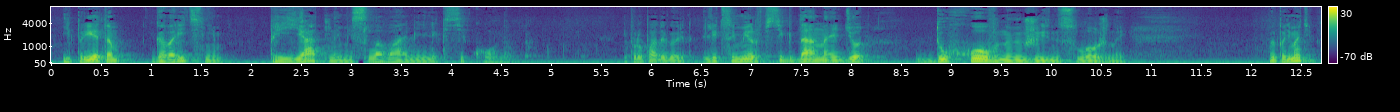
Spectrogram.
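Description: A man who is not a native Russian speaker giving a spiritual lecture, full of rhetorical questions and lively storytelling. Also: mid-range voice. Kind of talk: recorded religious lecture.

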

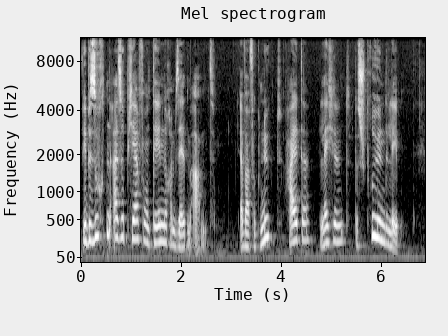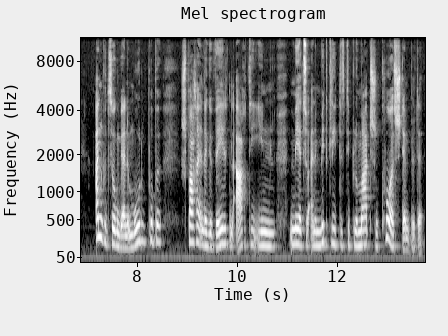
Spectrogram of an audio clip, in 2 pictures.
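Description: A woman's voice: fairly low pitch, lively intonation, moderate pace, warm tone. An actress playing a witty, persuasive worldly woman with a playful, wry manner, in a 1950s radio drama. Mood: wry narration. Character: witty, persuasive, worldly female adventurer telling her story. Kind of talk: 1950s German radio drama acting and narration.

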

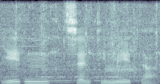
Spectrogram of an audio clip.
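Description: A man acting as a meticulous car-factory worker who narrates a scripted audio drama in a precise, deliberate manner. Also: mid-range voice, lively intonation, over music. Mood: methodical, absorbed.

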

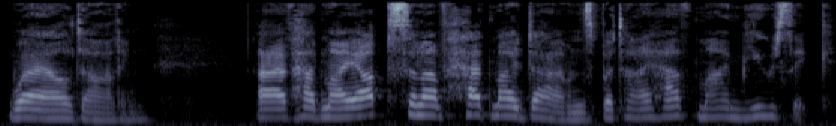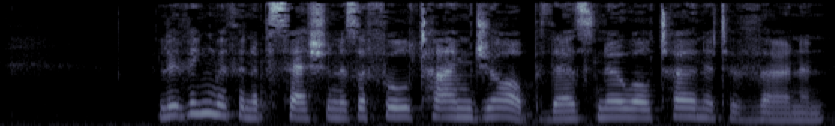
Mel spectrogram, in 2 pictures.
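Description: An actress playing a worldly, frank bohemian singer in a radio drama, with a British accent and a wry, direct manner. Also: female voice, lowish voice, a little slow, natural voice. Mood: worldly, urging.

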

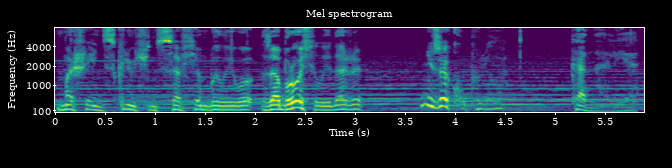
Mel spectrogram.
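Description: A stingy old landowner in a theatrical audio drama. He mutters and fusses suspiciously, his pitch leaping and sinking as he grumbles. Faint music sits behind him. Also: lively intonation, brisk. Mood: fussy, grumbling. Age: older. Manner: muttering, fussy, exclamatory, drifting into grumbles.

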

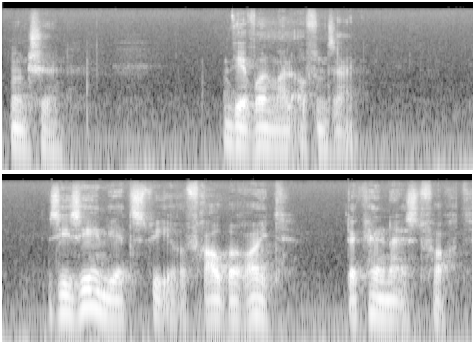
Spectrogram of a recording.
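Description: An actor playing a dignified, conciliatory gentleman in a radio play, measured, earnest and persuasive. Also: low-pitched. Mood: calming, persuasive. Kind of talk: formal German radio play acting. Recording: radio drama with audible background noise.

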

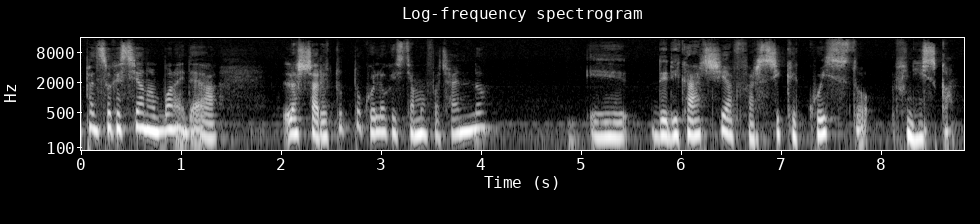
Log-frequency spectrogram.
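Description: An actress playing an earnest, distressed young woman activist in a radio monologue, impassioned and halting, repeating words as she goes. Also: fairly low pitch, darkish tone, husky, rough recording. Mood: frightened, weary. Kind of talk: dramatic radio monologue from diaries and letters.

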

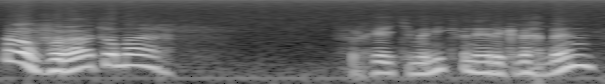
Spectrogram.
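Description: An actor playing an earnest, slow-witted lovesick suitor in a radio play, hesitant, plaintive and easily hurt. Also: male voice, fairly high pitch, expressive, dry recording. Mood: dismayed. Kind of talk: Dutch radio play acting. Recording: muffled, noisy old radio recording.

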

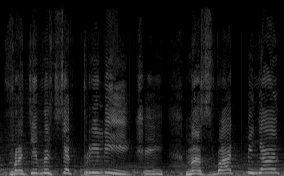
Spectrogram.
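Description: A man playing a touchy, dignified gentleman in a radio drama, pompous, outraged and declamatory. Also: very high-pitched, expressive, slow, loud music behind the voice, pitched above the performer's own voice, heavily acted. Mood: indignant. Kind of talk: theatrical radio monologue.

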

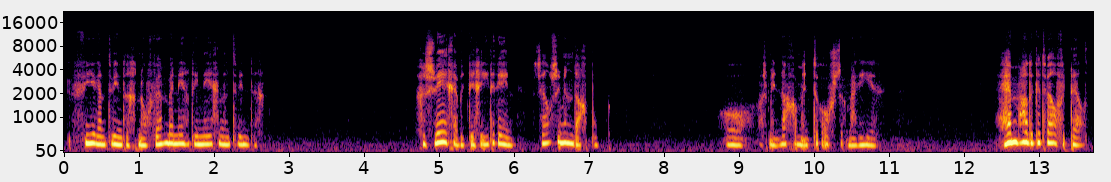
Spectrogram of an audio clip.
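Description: An actress in a radio play voicing an earnest, introspective young woman who confides in her diary in an intimate, breathy voice. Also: on the high side, fairly even intonation, unhurried, long pauses, dark tone, no room sound, full character voice, low-quality recording. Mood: wistful, troubled. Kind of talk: radio drama diary monologue.

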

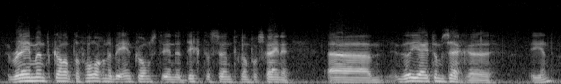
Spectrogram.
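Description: A man's voice: mid-range voice, moderate pace, fairly bright tone, natural voice. An actor playing a formal, businesslike club chairman in a Dutch radio play. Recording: dull, noisy old radio recording.

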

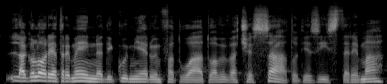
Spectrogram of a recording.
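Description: An actor playing an infatuated, brooding husband in a radio drama, with an introspective, literary way of talking. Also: male voice, medium pitch, fairly quick, lightly acted. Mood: brooding, wistful. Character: infatuated, brooding husband recalling his obsession. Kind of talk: radio drama monologue and dialogue.

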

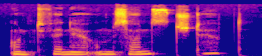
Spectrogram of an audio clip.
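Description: Breathy, anguished woman revolutionary. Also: sits low, slow, mellow, exaggerated voice. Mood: anguished, despairing. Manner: intense, dramatic, often dropping to a whisper. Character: anguished, grieving young woman revolutionary, bitterly disillusioned. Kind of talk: German radio play acting.

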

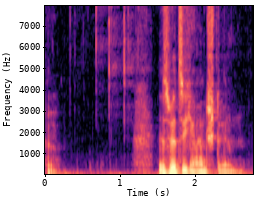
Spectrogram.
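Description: An actor playing a detached, authoritative analyst doctor in a radio drama, speaking in formal case-report language. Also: male voice, rumbling low, huge pitch swings, slow, creaky, breathy edge, no echo, heavily acted. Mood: calm, authoritative.

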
